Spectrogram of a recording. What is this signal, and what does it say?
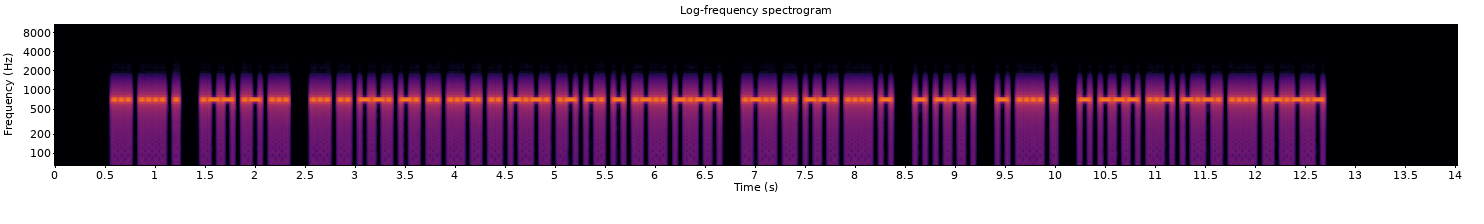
Morse code, heard as a keyed tone, about 34 wpm, 700 Hz. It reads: SHE WAS SIGNIFICANTLY LIGHT TO THE TOUCH.
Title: Sentences from Top 1500 Words 35wpm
